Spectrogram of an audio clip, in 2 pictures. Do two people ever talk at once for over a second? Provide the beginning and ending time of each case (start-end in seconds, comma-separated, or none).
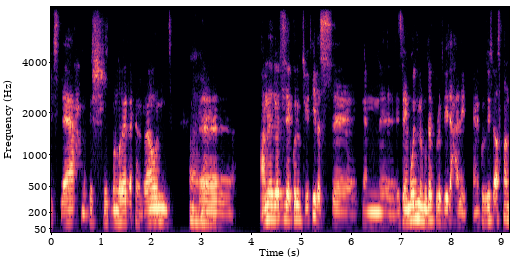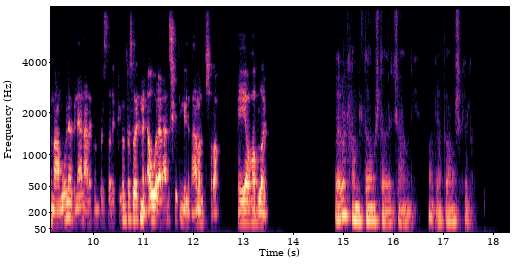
none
